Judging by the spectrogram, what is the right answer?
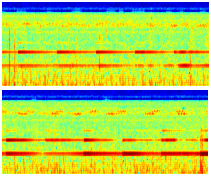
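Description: Crickets chirping faintly: a fast pulsing high trill over a steady high tone, with a few light ticks.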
